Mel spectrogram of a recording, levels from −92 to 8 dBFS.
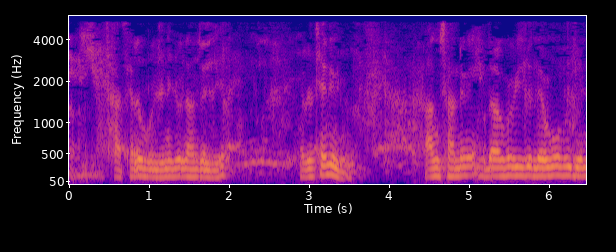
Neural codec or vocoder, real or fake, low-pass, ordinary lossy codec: codec, 24 kHz, 1.5 kbps, HILCodec; fake; 5.4 kHz; MP3, 24 kbps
